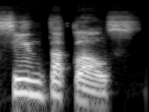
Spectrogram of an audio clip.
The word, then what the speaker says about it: Sinterklaas: Y Sinterklaas, el nombre que se pronuncia en holandés Sinterklaas, y de ahí Santa Claus, ¿no?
